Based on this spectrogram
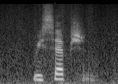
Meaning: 1. The act of receiving 2. The act or ability to receive radio or similar signals 3. A social engagement, usually to formally welcome someone
- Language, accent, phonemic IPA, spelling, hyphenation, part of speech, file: English, US, /ɹɪˈsɛp.ʃn̩/, reception, re‧cep‧tion, noun, En-us-reception.ogg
